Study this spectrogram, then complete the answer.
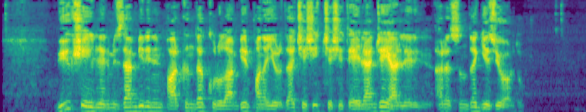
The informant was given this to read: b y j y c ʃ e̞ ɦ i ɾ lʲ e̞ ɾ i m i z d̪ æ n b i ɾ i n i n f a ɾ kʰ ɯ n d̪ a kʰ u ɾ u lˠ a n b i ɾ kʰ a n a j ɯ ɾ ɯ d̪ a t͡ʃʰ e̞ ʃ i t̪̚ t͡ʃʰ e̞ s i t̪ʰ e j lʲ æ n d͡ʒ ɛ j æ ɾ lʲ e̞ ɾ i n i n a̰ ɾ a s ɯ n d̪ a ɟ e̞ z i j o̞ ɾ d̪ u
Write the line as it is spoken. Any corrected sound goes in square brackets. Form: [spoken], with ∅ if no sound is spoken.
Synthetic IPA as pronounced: b y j y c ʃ e̞ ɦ i ɾ lʲ e̞ ɾ i m i z d̪ æ n b i ɾ i n i n f a ɾ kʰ ɯ n d̪ a kʰ u ɾ u lˠ a n b i ɾ [pʰ] a n a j ɯ ɾ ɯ d̪ a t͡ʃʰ e̞ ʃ i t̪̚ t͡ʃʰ e̞ [ʃ] i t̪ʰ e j lʲ æ n d͡ʒ ɛ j æ ɾ lʲ e̞ ɾ i n i n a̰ ɾ a s ɯ n d̪ a ɟ e̞ z i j o̞ ɾ d̪ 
